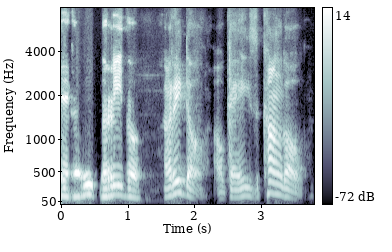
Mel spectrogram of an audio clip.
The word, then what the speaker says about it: Garrido: Garrido. Am I saying it right? Garrido. All right. Yeah, Garrido.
